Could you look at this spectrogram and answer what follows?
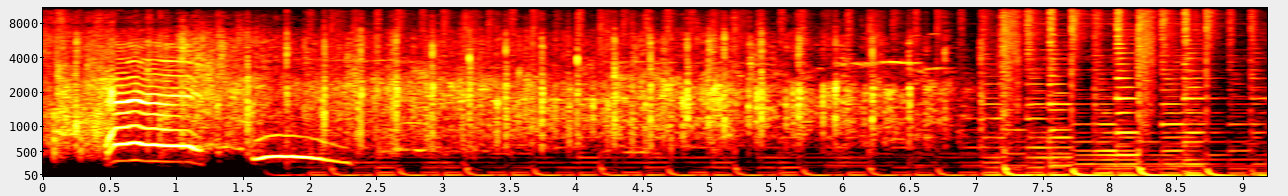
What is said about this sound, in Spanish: Un aplauso para los profesores.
